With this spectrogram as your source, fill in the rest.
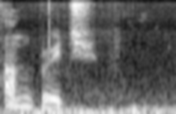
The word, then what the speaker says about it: Tonbridge: school boarder tonbridge tumblr spelt on bridge but pronounced tunbridge uh there's a castle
